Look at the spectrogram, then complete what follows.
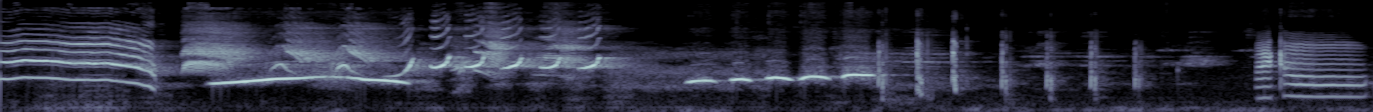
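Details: Talking rose-ringed parakeet kept as a pet: a falling cry, a long wavering whistle, a quick set of chirps, then about nine sharp clicks and a final harsh note.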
